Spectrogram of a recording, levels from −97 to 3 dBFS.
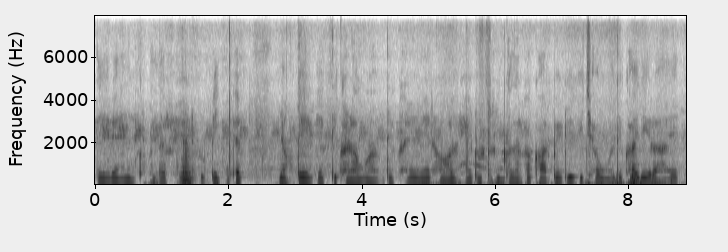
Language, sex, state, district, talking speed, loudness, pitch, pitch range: Hindi, female, Maharashtra, Nagpur, 150 wpm, -22 LUFS, 190 Hz, 180-195 Hz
